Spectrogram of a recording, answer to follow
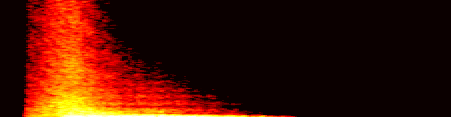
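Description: An edited whoosh sound effect with a heavy low rumble. It starts suddenly and fades away about a second and a half in.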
